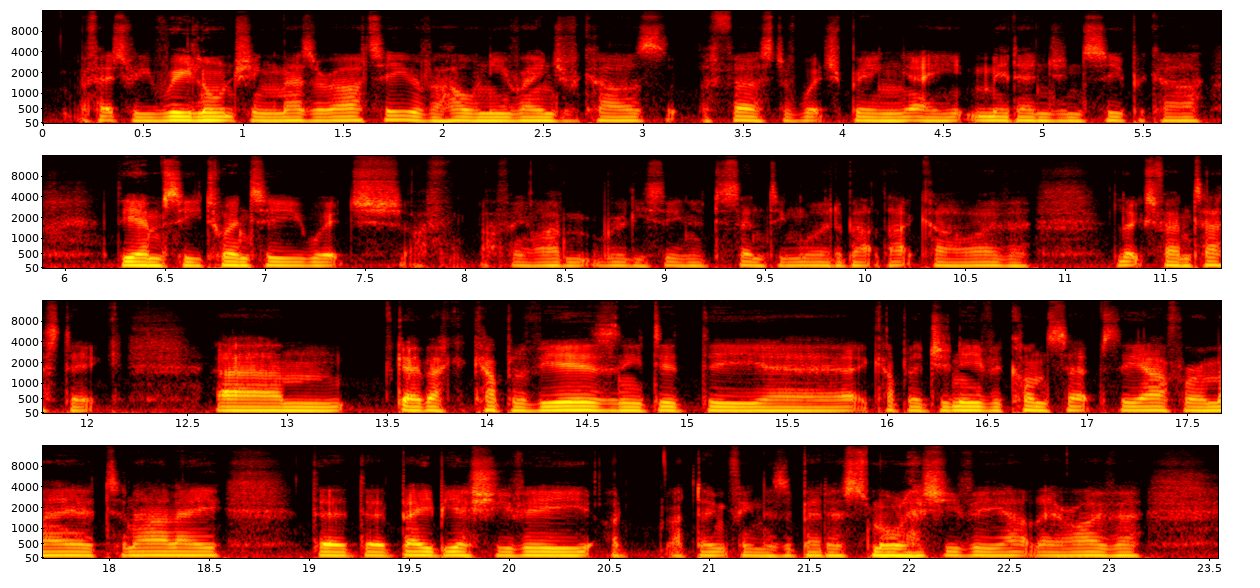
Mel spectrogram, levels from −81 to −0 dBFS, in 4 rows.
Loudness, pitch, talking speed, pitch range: -28 LUFS, 115 Hz, 190 wpm, 115-120 Hz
